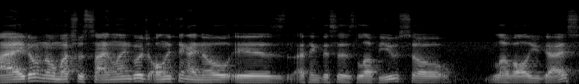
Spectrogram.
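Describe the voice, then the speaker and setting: A man at medium pitch with a slight Canadian accent, moderate pace, and fairly even intonation. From Canada. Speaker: magic and mentalism teacher. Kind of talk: live stream Q&A.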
